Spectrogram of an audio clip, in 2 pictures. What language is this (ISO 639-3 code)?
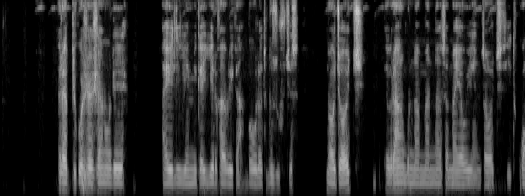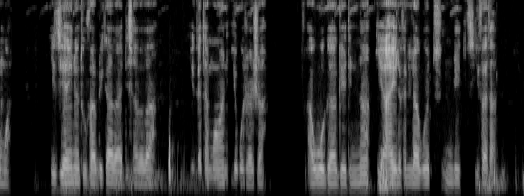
amh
